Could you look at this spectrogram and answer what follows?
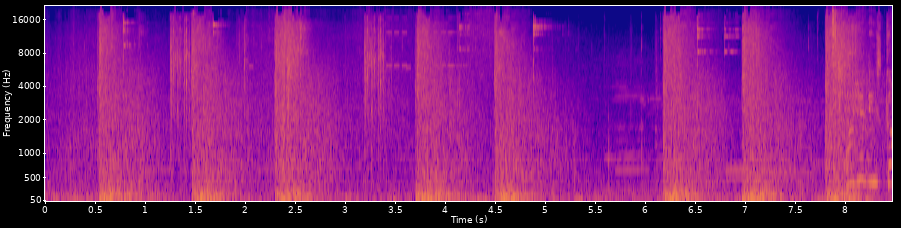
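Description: Gunfire in the Snowbreak video game: repeated bursts of loud, close shots in uneven clusters of about one per second, with brief gaps between volleys.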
